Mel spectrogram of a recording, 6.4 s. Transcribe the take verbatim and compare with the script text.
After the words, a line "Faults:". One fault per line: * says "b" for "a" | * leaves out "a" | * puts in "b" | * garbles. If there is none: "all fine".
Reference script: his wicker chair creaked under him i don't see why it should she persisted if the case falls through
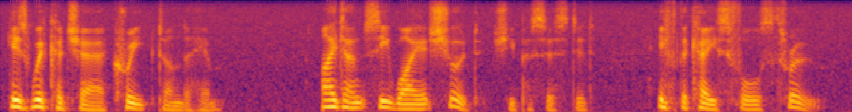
his wicker chair creaked under him i don't see why it should she persisted if the case falls through
Faults:
all fine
